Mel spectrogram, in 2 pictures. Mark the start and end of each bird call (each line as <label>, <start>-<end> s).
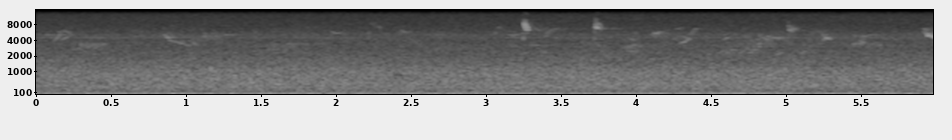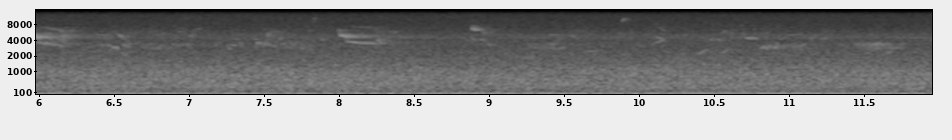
Cabanis's Wren (Cantorchilus modestus), 0.0-1.4 s
Social Flycatcher (Myiozetetes similis), 5.8-12.0 s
